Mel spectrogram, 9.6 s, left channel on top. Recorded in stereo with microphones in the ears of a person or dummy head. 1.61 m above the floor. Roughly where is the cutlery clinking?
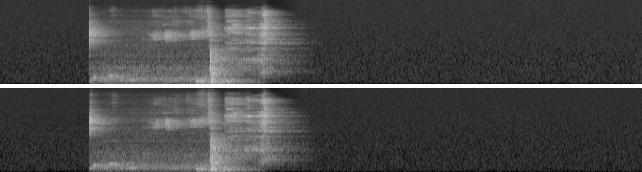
Centre.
